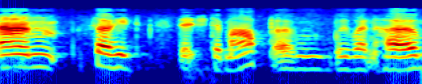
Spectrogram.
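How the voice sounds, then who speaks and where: In an English accent, a woman talks with fairly even intonation. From England. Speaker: homeopath. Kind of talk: podcast interview. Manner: halting, self-correcting.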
